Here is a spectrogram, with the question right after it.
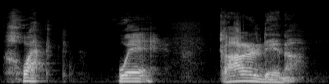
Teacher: That the R in gardena should be slightly rolled, and the first syllable of gardena should be a noticeably longer syllable than any other in that word. The de in gardena should be spoken like day, the day in which we are experiencing ourselves right now, but cut off just a bit short.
